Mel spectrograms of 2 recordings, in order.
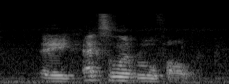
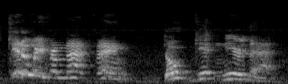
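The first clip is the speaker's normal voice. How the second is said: urgent order; 10 semitones higher, 5 dB louder than usual. Retold or imitated. Oldest sister Debbie ordering the kids away from the trap. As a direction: order them off, alarmed.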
